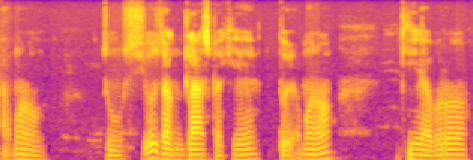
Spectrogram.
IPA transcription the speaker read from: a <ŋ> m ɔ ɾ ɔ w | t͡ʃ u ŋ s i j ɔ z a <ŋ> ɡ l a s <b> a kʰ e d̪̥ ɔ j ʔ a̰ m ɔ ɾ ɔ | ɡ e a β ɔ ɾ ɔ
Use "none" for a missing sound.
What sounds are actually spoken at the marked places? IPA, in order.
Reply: none, ŋ, b

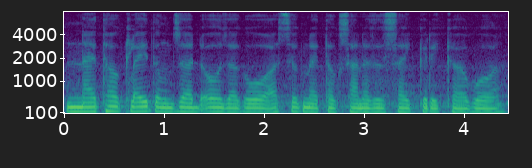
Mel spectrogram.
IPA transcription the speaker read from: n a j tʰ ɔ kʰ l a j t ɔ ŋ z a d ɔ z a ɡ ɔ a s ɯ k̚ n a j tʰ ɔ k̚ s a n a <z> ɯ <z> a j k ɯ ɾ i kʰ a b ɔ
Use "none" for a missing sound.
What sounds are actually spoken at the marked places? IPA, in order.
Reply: z, s

